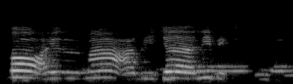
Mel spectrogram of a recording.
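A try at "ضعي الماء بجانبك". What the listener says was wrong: Dha-nya pendek. Dha'il ma. Yuk.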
